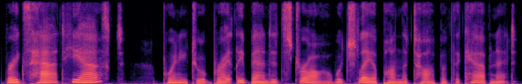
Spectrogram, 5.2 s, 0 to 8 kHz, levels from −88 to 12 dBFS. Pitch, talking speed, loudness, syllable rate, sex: 160 Hz, 205 wpm, -20 LUFS, 5.4 syllables/s, female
